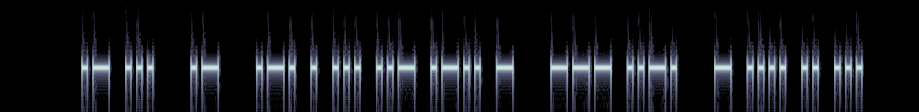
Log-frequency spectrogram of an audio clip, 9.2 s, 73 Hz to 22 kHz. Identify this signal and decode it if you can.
Morse code, heard as a keyed tone, about 22 wpm, 700 Hz. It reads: AS A RESULT OF THIS
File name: practice / 22wpm / Build A Phrase - 5-Word Phrases - 22wpm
